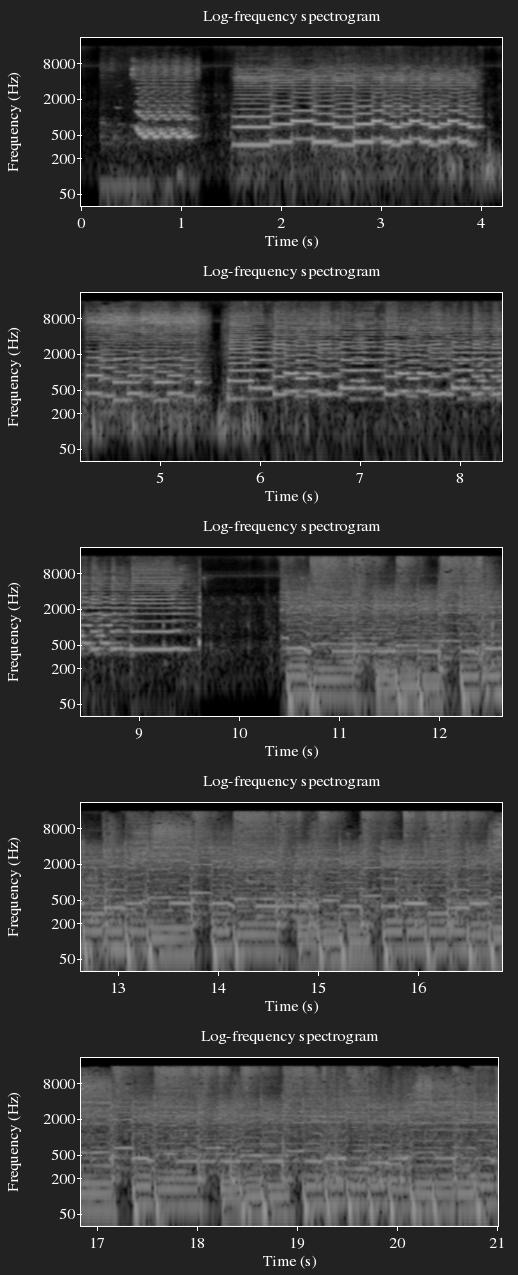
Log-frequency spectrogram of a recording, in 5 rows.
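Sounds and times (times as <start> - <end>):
melodic vehicle horn tune: 0.6 - 9.6, 10.4 - 21.0
rock music with guitar and bass: 10.4 - 21.0.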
